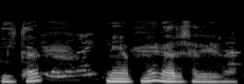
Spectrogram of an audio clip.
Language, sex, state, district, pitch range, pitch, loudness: Hindi, male, Uttar Pradesh, Hamirpur, 125-165 Hz, 135 Hz, -28 LUFS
